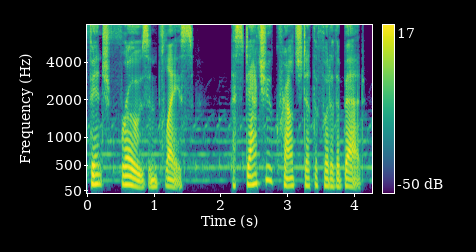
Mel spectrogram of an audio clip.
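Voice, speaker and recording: A woman with a very deep voice narrates a dramatic sci-fi story. Her delivery is slow and creaky, over faint music. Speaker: narrator of sci-fi audio fiction.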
